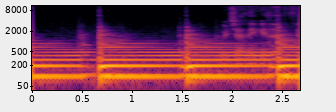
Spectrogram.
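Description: Bass guitar string plucked with only the fingertip, giving a thinner tone; three separate plucks ring out close and clear, each sustaining a steady low note with no talking.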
